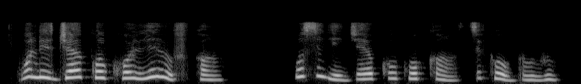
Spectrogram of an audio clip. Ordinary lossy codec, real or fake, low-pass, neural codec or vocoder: none; fake; 7.2 kHz; codec, 16 kHz in and 24 kHz out, 0.6 kbps, FocalCodec, streaming, 2048 codes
